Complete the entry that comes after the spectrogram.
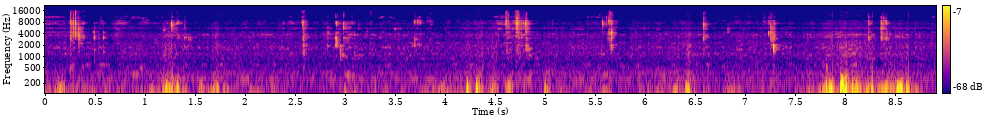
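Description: A person chewing banana up close, with scattered wet mouth clicks and soft low chewing sounds, and a louder stretch near the end as another bite is taken.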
